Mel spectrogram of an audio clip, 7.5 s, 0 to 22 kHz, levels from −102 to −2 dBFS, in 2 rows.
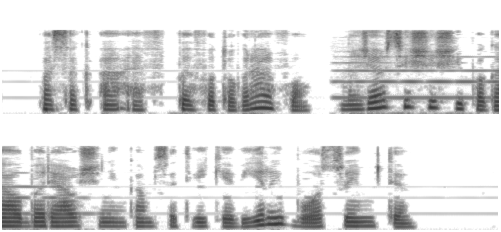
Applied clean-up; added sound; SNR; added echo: classical method spectral subtraction.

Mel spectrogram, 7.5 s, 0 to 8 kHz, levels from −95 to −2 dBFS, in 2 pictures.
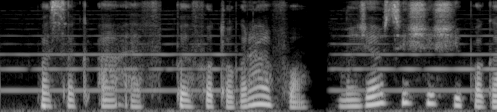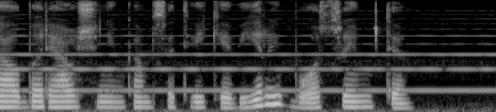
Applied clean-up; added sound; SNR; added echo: none; Wind instrument, woodwind instrument; 15 dB; none.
